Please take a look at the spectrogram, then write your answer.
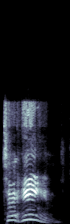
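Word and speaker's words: Tajín: Or I called it tangent until I got told it's not how you pronounce it. Oh, so Tajin. Oh, tangent. No wonder I can't find it. Tahine is how you call it.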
